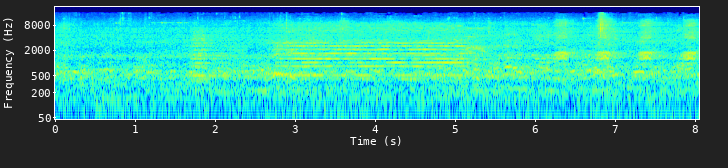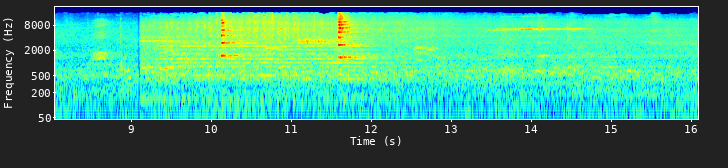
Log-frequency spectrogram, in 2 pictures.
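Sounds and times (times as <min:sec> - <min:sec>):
street chatter: 0:00.0 - 0:16.0
crow cawing: 0:06.2 - 0:08.8.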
